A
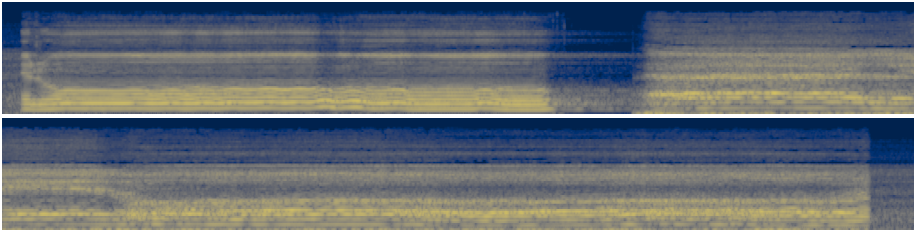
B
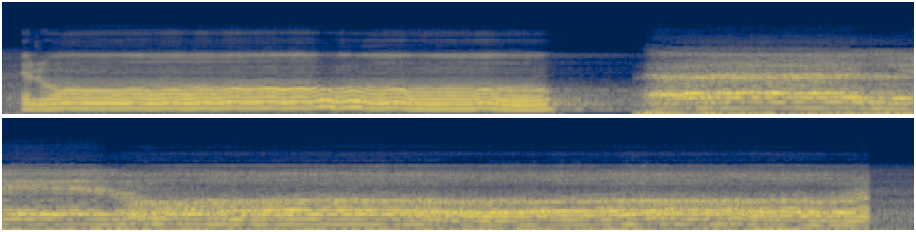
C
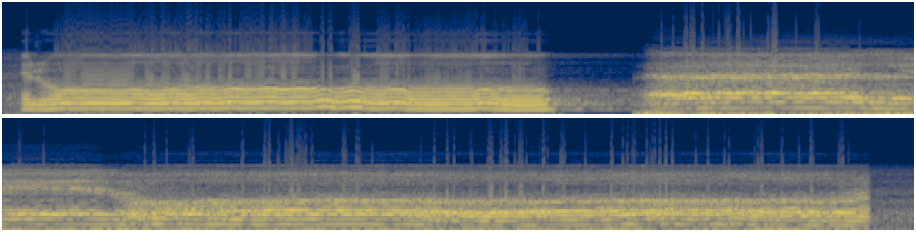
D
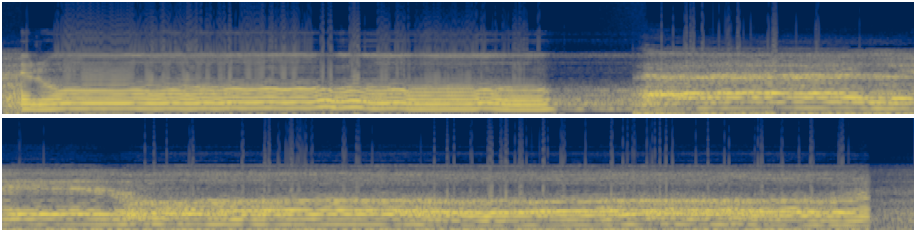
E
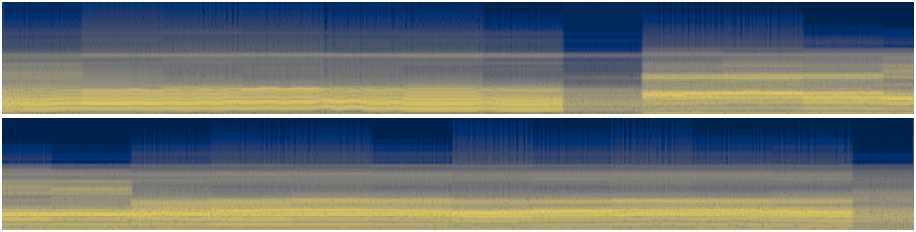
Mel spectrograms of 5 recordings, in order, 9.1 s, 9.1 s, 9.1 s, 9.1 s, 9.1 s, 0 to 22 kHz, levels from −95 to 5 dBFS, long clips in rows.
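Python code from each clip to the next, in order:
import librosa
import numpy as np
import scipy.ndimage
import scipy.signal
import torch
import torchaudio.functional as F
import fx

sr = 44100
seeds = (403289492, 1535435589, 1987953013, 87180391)

y1 = scipy.signal.sosfilt(scipy.signal.butter(2, 1600.0, 'lowpass', fs=sr, output='sos'), x)
y1 = F.gain(torch.from_numpy(y1), 8.0).numpy()
y2 = np.clip(y1, -10.0 ** (-6.0 / 20.0), 10.0 ** (-6.0 / 20.0))
y2 = F.gain(torch.from_numpy(y2), -3.5).numpy()
y3 = fx.band_squash(y2, sr, depth_pct=100)
y3 = F.gain(torch.from_numpy(y3), 1.5).numpy()
y4 = fx.spec_steps(y3, sr, hold_ms=400)
y4 = F.gain(torch.from_numpy(y4), 4.0).numpy()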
